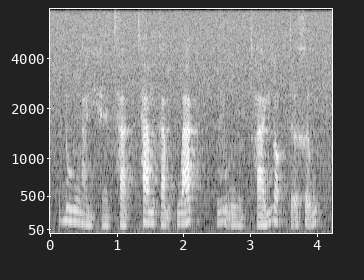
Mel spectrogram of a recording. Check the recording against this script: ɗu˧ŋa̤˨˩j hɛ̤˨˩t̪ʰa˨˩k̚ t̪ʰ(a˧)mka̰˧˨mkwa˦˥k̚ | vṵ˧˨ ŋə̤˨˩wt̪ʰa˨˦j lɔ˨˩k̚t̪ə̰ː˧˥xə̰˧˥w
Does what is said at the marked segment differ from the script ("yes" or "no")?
no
